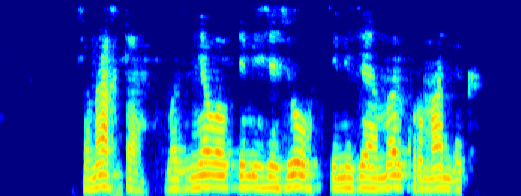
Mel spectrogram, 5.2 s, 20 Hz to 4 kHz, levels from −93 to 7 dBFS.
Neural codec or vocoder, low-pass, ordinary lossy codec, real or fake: none; 3.6 kHz; AAC, 24 kbps; real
